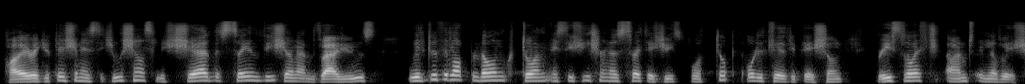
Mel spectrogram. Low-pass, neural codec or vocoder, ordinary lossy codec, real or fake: none; codec, 16 kHz, 0.5 kbps, FreqCodec, larger model; none; fake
